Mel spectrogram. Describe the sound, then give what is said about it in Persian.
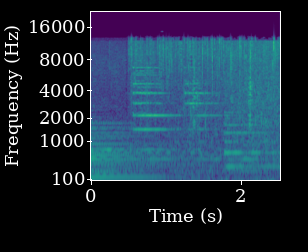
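Steady cold early-summer rain falls on a surface in a continuous, even patter, with sustained soft musical tones humming underneath; no one speaks. “اما یه روز توی سرمای موندگار بارون اوایل تابستون”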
